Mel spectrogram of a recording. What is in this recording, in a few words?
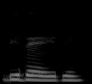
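"bideit", female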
